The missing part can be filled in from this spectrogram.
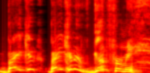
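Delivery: deep south American drawl. Retelling a kid's tantrum over bacon, in a proper deep south American accent. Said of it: "proper deep south American accent".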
